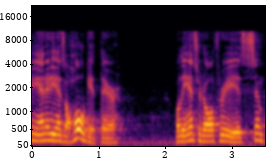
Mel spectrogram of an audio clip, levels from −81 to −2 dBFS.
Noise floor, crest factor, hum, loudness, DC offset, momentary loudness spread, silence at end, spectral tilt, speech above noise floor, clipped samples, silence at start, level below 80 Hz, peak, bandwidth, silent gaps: -49 dBFS; 18 dB; none; -18 LUFS; under 0.1%; 12 LU; 0 s; -5.5 dB/octave; 31 dB; under 0.1%; 0 s; -56 dBFS; -2 dBFS; 11 kHz; none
